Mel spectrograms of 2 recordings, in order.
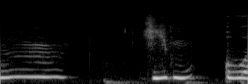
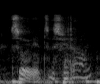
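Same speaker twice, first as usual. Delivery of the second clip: whisper; 8 dB quieter, much faster than usual. Real, not acted. Checking the mic is back.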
